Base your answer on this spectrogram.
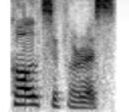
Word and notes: calciferous: Indian

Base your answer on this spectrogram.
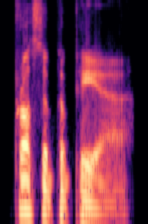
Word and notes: prosopopoeia: British English

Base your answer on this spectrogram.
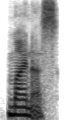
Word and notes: minus: Indian

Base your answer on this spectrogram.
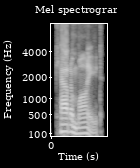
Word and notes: catamite: American English

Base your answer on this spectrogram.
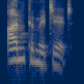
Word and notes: uncommitted: Indian

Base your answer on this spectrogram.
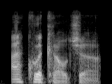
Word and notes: aquaculture: British English

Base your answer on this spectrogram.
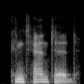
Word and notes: contented: American English

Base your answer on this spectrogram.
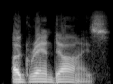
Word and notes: aggrandize: American English

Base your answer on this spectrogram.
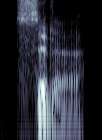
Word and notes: cyder: British English

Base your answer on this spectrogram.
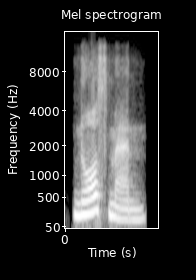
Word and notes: Northman: Indian

